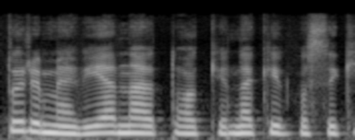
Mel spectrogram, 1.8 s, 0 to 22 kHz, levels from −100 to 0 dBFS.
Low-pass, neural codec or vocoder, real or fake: 14.4 kHz; autoencoder, 48 kHz, 128 numbers a frame, DAC-VAE, trained on Japanese speech; fake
